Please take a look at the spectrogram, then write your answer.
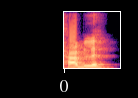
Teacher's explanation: جیسے کہ حبل، اب یہاں پہ دیکھیں لام ہے، آپ کی زبان اوپر کی طرف نہیں اٹھی ہے تو اسی لیے جو لام ہے یہ لام باریک رہا ہے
